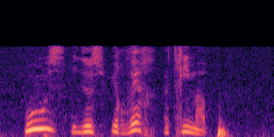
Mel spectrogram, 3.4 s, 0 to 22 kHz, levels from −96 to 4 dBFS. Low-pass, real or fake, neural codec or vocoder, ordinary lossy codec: 5.4 kHz; real; none; MP3, 48 kbps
